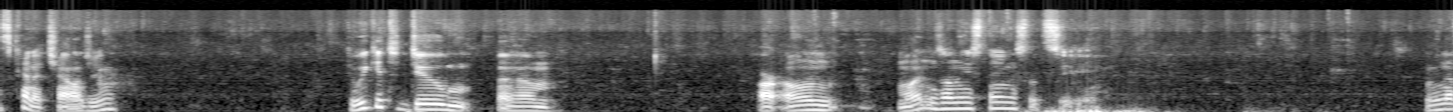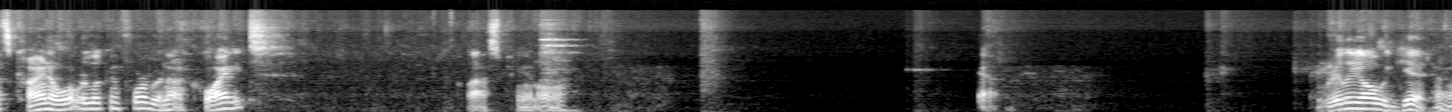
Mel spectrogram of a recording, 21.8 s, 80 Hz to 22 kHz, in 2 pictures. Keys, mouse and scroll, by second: 6.1 click, 7.4 click, 9.9 click, 14.1 click, 18.7 click.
